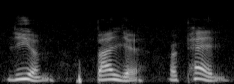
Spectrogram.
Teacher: Slender L sounds like ly, as in the Irish words liam, balje, or pel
